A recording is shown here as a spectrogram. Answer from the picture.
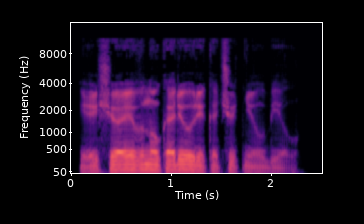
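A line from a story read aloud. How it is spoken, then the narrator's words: Deep bass aside. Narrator (Russian): пробасил в сторону Дир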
